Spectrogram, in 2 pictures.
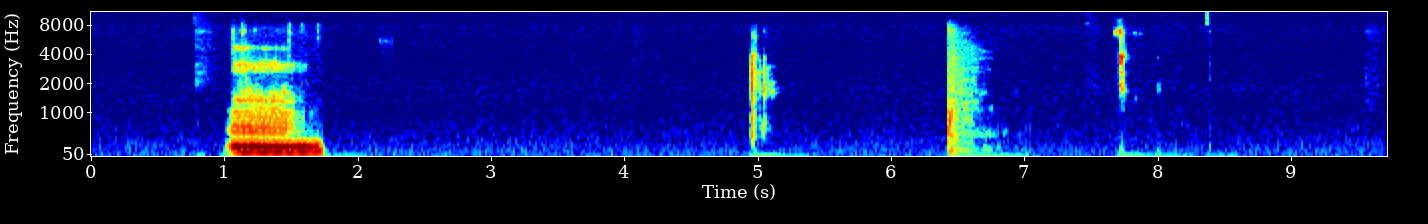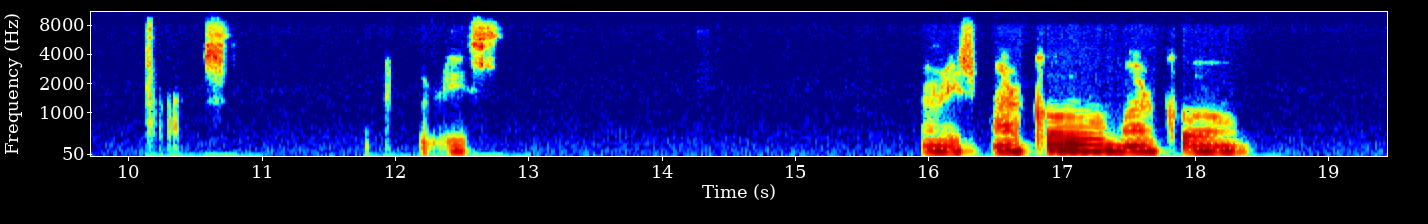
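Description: A man speaks briefly through an online call, with pauses between words.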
